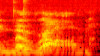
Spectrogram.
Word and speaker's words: Moram: about it no it's it's a longer a so moram okay no all right thank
